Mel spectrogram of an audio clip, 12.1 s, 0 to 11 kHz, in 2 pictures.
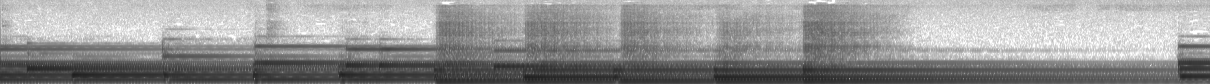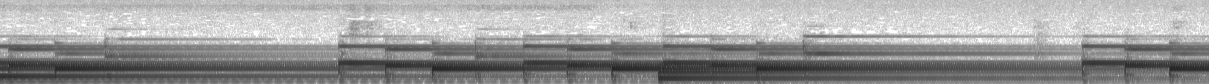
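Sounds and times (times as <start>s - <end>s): electronic keyboard chords: 0.0s - 12.0s.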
